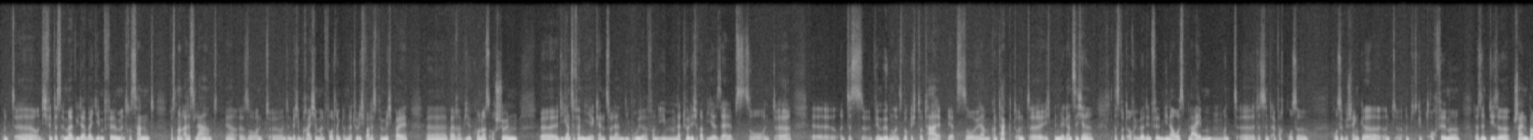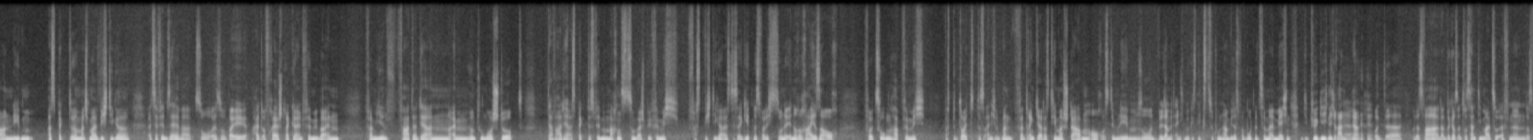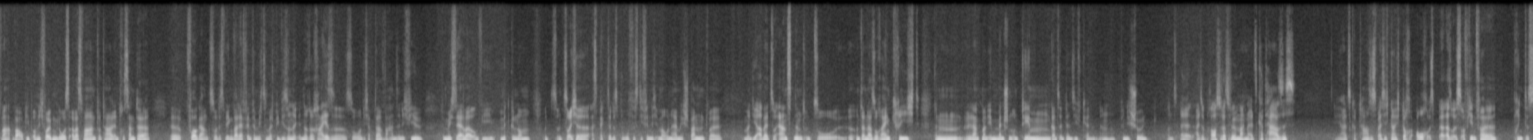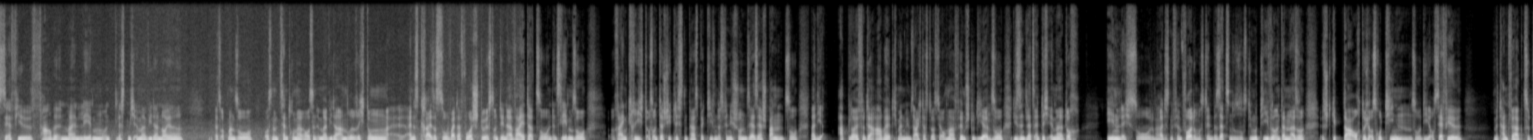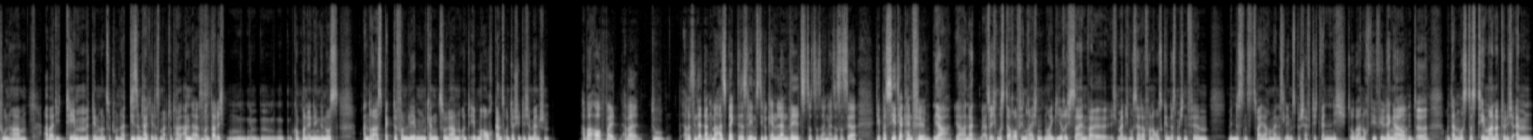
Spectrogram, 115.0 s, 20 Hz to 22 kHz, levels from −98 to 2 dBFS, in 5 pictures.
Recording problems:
wrong speed and pitch; too fast and too high; 1.5 times normal speed
hiss; faint; until 1:17; 25 dB below the speech

